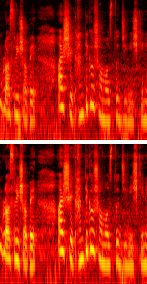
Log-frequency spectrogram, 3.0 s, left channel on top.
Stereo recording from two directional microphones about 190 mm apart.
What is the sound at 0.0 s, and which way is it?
A woman's voice, 25° right (ahead or behind).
